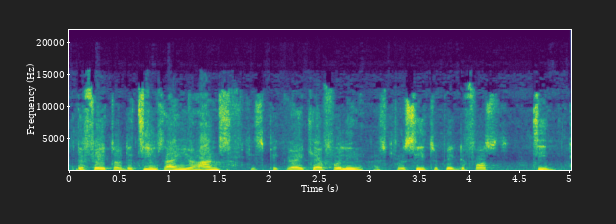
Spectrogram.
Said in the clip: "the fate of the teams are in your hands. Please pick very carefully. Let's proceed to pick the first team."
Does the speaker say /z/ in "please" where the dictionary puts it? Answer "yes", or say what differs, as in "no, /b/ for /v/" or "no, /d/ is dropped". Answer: no, /s/ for /z/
